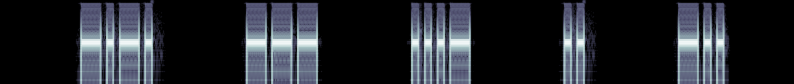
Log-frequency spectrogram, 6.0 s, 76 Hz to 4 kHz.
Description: Morse code, heard as a keyed tone, about 25 wpm, spaced as for 10 wpm, 550 Hz. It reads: COVID
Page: news headlines in morse code at 10 wpm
